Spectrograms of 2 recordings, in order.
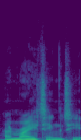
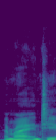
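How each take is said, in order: First: It is read in the reader's ordinary voice. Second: It is read in a put-on character voice.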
